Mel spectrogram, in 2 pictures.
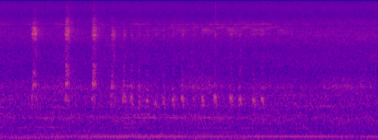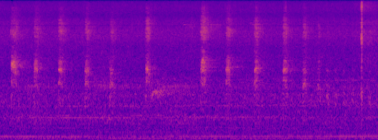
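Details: Eastern gray squirrel treed by Miley, a golden retriever, giving alarm calls: short, sharp clicking chucks in quick uneven runs, roughly three per second, with pauses between bursts, over a steady low hum.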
